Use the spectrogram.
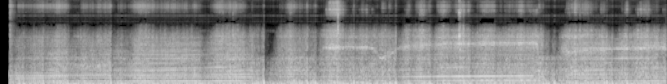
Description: I went lapping and sometimes the car whine in gear.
